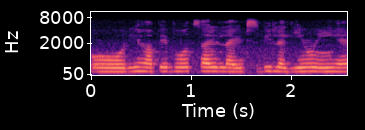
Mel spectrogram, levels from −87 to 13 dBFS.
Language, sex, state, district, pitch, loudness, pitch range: Hindi, female, Haryana, Jhajjar, 205 Hz, -15 LUFS, 200-210 Hz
